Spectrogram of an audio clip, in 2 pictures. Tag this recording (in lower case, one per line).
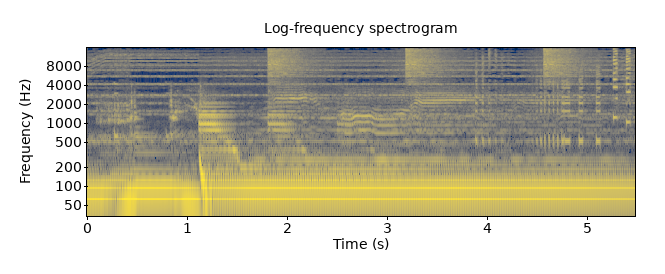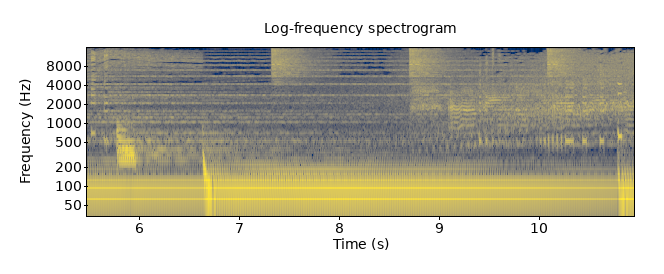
music
electronic music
